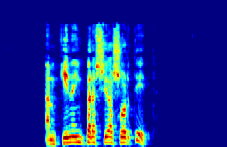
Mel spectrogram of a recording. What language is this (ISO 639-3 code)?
cat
